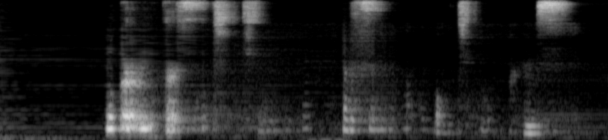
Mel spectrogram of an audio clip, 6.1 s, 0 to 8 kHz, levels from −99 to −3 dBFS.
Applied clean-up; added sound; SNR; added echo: neural mask model DeepFilterNet 3.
